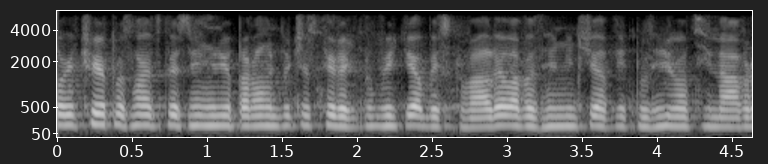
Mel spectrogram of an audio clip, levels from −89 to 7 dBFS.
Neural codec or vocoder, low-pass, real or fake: autoencoder, 22.05 kHz, a latent of 192 numbers a frame, VITS, trained on one speaker; 5.4 kHz; fake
